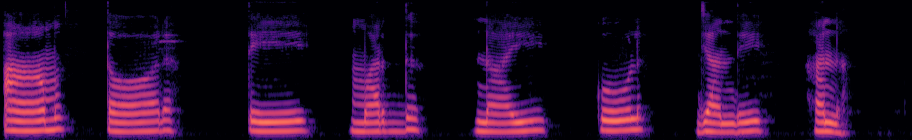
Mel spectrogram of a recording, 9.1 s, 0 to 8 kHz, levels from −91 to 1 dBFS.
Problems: background sounds at intervals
